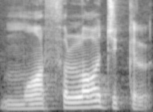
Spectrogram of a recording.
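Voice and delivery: morphological said slowly as morpho-LO-gical; stress on LO. Shown as a demonstration. Teacher showing where stress falls, slow morpho-LO-gical. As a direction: put the weight on LO in morphological. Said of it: "The stress falls on".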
